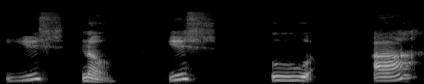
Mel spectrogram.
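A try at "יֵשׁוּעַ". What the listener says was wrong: Yeshua. Because your shin and your u make, when you see a vowel next to a letter, they go together like that. So it's Yeshua.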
